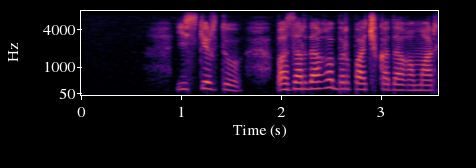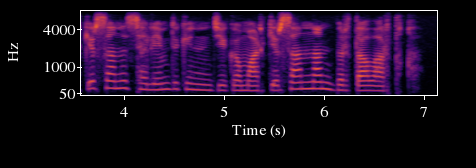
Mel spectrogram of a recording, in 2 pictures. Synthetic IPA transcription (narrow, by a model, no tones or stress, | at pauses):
je̞skʲe̞ɾt̪ub̥ɑzɑɾd̪ɑʁəbɪɾpat͡ʃkad̪ɑʁəmarkʲe̞ɾsɑnəsæle̞md̪ʏkʲe̞nɪnd̪e̞ɡʲɪmarkʲe̞rsɑnənːɑnbɪɾt̪ɑlˠɑɾt̪ə̥q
